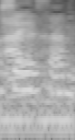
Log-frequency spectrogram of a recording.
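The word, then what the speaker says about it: Ålesund: Welcome welcome to Alisan Norway. Oh yes, that's the correct ano pronunciation.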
